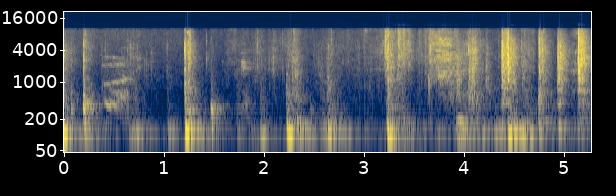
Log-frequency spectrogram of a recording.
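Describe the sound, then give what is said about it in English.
A locked door is forced open with a series of heavy, irregular thuds and bangs against it. The blows are loud, with rattling and creaking between them. “It's locked. Here, let me, sir.”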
